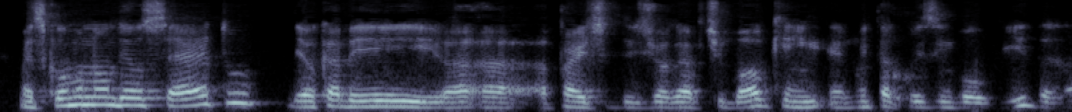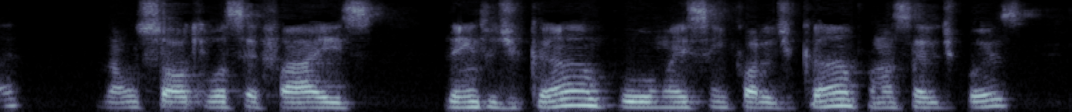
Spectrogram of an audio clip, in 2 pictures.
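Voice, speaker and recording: A man of around forty with a fairly high, warm and husky voice tells his own story in a casual, talkative way, heard through dull audio. He is an academic researcher being interviewed on a live video call, and his accent is from interior São Paulo, Brazil.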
